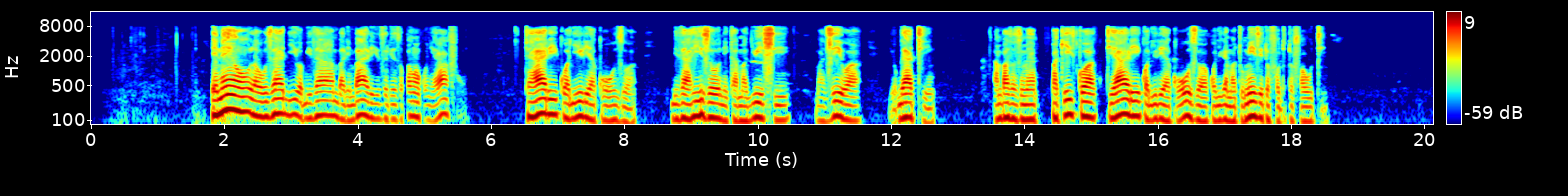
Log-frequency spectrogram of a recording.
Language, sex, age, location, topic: Swahili, male, 18-24, Dar es Salaam, finance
